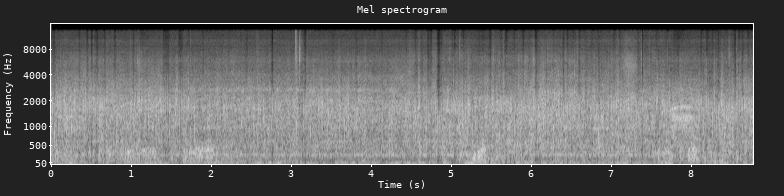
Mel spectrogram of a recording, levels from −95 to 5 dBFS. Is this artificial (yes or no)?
yes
